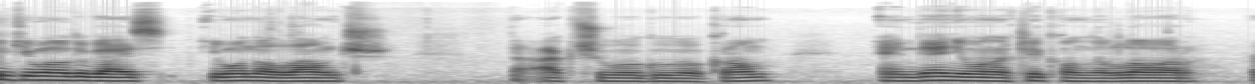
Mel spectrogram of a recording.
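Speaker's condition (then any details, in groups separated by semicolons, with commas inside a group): No condition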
